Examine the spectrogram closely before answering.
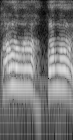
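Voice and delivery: high, loud mock dog barking. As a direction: bark like an angry dog at the plumber.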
